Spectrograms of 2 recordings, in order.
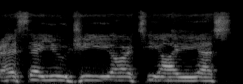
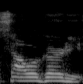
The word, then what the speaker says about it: Saugerties: the river there's a there's a town here s-a-u-g-e-r-t-i-e-s and it's saugerties and people call it sour gertie so it's or sugar times yes all right well i'm just like i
